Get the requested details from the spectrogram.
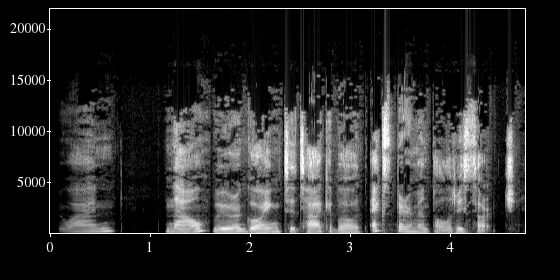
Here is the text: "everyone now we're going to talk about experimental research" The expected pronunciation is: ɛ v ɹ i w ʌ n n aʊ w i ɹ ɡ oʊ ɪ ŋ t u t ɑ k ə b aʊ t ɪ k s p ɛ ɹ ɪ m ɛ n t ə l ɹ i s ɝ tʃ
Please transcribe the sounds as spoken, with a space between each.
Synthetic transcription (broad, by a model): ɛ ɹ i w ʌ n n aʊ w i ɹ ɡ oʊ ɪ ŋ t u t ɑ k ə b aʊ t ɪ k s p ɛ ɹ ɪ m ɛ n t ə l ɹ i s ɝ tʃ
